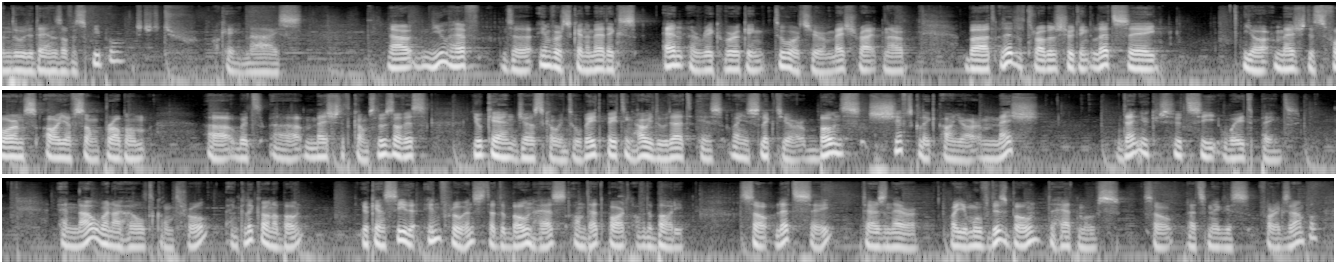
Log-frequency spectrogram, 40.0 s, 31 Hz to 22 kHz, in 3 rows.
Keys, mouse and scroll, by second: 0.1 g, 2.7-5.7 middle drag, 7.7 click, 8.3-9.4 drag, 9.7-14.1 middle drag, 14.8-20.6 middle drag, 20.6 click, 22.3 shift+click, 24.1-27.2 drag, 28.7 ctrl+click, 29.6 ctrl+click, 30.4 ctrl+click, 31.1 ctrl+click, 34.9 ctrl+click, 38.1 click, 38.9-40.0 middle drag.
